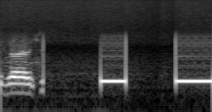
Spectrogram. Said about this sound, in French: Ah, il y a une coupure téléphonique. Bon, ben, je pense que ça doit être. Il a dû avoir un souci avec son téléphone.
